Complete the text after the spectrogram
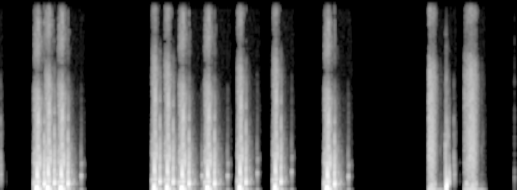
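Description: A blade slices through soft fruit with wet squelches.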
